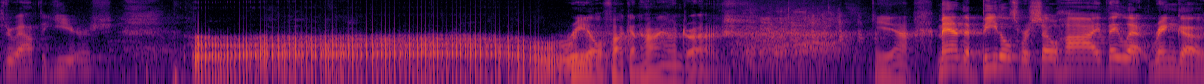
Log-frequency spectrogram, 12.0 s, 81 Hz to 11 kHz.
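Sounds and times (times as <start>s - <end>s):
man rolling an r: 1.8s - 6.0s.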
